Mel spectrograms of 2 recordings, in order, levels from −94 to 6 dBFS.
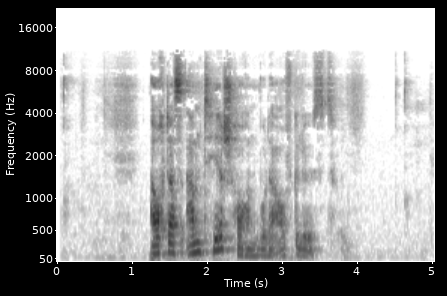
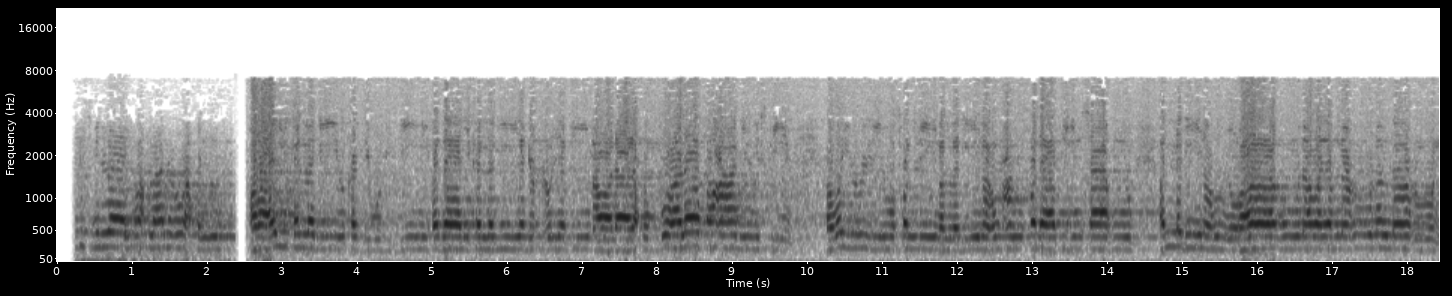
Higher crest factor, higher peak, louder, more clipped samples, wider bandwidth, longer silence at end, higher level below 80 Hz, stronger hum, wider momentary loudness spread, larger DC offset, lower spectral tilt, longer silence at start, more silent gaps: first, 24 dB vs 14 dB; about the same, -2 dBFS vs -2 dBFS; second, -21 LUFS vs -16 LUFS; neither; first, 11.5 kHz vs 7.4 kHz; first, 0.4 s vs 0 s; about the same, -52 dBFS vs -52 dBFS; neither; first, 25 LU vs 13 LU; second, under 0.1% vs 0.2%; first, -3 dB/octave vs -1.5 dB/octave; second, 0.05 s vs 0.25 s; second, none vs 2.43-2.47 s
